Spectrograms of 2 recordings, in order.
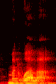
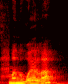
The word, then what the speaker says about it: Manuela: The way that we would say here in the UK is Manuela. So not that much difference. Manuela, Manuela. It's probably just the U sound.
